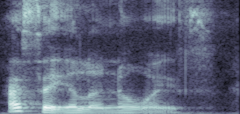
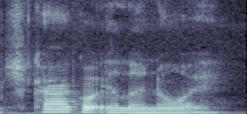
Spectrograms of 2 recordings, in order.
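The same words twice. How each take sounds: First: "Illinois" said her own way, the way she always says it. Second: "Illinois" with a silent s, ending on "noy"; Illinois said her way. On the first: Vlogger says how she pronounces her state. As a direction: give "Illinois" your everyday version. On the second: Unsure of her state's name, says Illinois the local way. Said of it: "how do we supposed to say my state name". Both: Shown as a demonstration.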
